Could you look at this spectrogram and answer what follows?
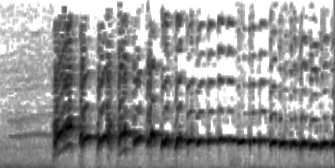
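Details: Cucak ijo bursting into rolling jamtrok song with ciblek-style filler: after a thin held note, a sudden torrent of fast, buzzy, trilled whistles that slowly drops in pitch.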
